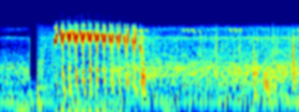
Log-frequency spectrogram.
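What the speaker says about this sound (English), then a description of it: "Bird give warning. Danger." A bird gives a rapid, loud trilling chatter of about a dozen evenly spaced notes, then falls quiet, leaving a few faint chirps in the background.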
